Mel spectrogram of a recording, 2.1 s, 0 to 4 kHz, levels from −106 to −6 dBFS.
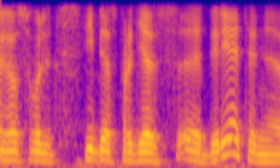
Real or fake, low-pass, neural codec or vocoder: real; 3.6 kHz; none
